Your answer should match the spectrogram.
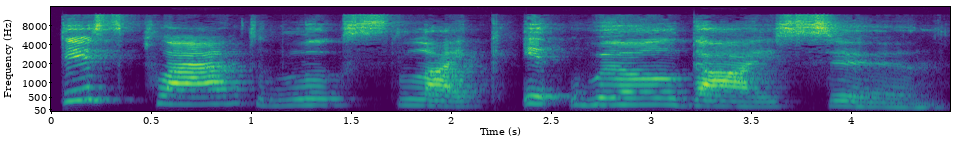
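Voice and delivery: very slow, word by word read-along; slow choral reading. Shown as a demonstration. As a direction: read it slowly so the class can follow. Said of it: "자, 같이 읽어요". (아주 천천히 또박또박 같이 읽기)

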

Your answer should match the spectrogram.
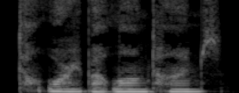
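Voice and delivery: girl's soft whisper, hushed and unvoiced. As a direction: breathe it secretly like sharing a hiding place. Girl soothes boy under tree.

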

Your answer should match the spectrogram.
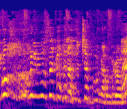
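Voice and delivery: high laughing through the words. Real, not acted. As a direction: giggle while admitting it. Laughing at prank outcome.

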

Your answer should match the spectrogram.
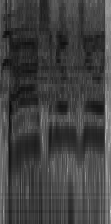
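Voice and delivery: high, loud shout of the name; excited player call. Real, not acted. Commentator hailing the player, high excited shout. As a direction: call out the player mid-rally.

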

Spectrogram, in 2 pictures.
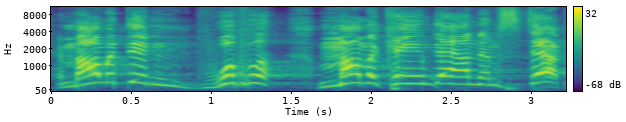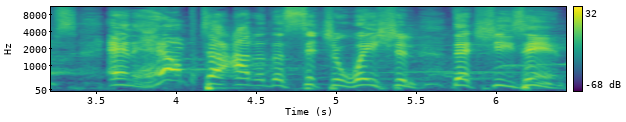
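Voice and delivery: loud, sung, whooping preacher cadence; full-force preaching. Acted. Preacher urging the congregation to praise, loud sung preaching. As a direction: build the church up to a shout.

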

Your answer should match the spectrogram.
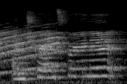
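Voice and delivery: strained, grunting mid-exercise; effort grunt. Real, not acted. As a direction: push the words out through the strain. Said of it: "Sorry, I'm grunting".

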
